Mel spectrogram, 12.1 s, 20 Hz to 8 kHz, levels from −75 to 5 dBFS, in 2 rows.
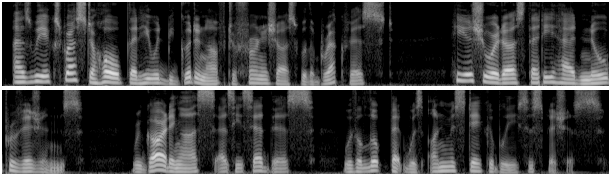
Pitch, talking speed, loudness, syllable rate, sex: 135 Hz, 190 wpm, -20 LUFS, 5.1 syllables/s, female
